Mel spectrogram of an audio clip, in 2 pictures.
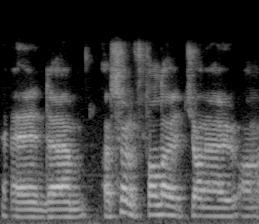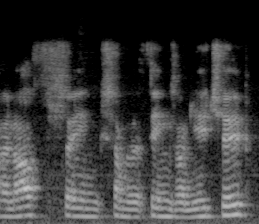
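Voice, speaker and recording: A middle-aged retired man, a course student, gives a plain and modest testimonial over a call, hesitating with fillers. His mid-range voice is steady and fairly bright at a moderate pace, carried on dull lo-fi call audio.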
